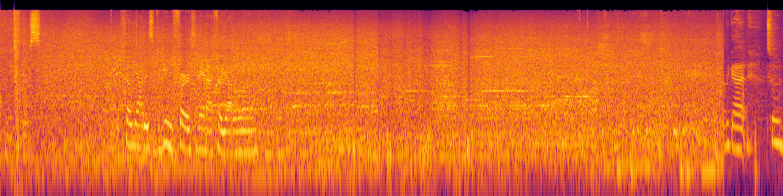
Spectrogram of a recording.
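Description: Surf rolls onto a beach in the distance.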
